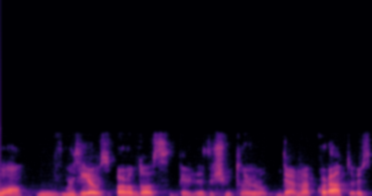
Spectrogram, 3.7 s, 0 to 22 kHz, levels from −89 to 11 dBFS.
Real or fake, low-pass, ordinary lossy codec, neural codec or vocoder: fake; 7.2 kHz; MP3, 48 kbps; autoencoder, 22.05 kHz, a latent of 192 numbers a frame, VITS, trained on one speaker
